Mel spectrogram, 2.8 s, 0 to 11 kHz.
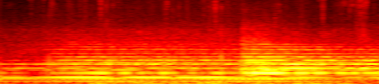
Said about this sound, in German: In immer mehr Orten läuten abends um 7:30 die Glocken.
